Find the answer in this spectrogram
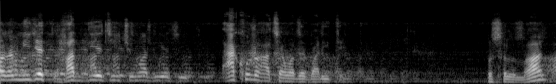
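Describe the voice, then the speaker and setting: Male preacher, high voice, big PA reverb, loud declamation dropping to hushed asides. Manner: swings from loud rising declamation to low confiding asides. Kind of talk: Islamic sermon at a night gathering.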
